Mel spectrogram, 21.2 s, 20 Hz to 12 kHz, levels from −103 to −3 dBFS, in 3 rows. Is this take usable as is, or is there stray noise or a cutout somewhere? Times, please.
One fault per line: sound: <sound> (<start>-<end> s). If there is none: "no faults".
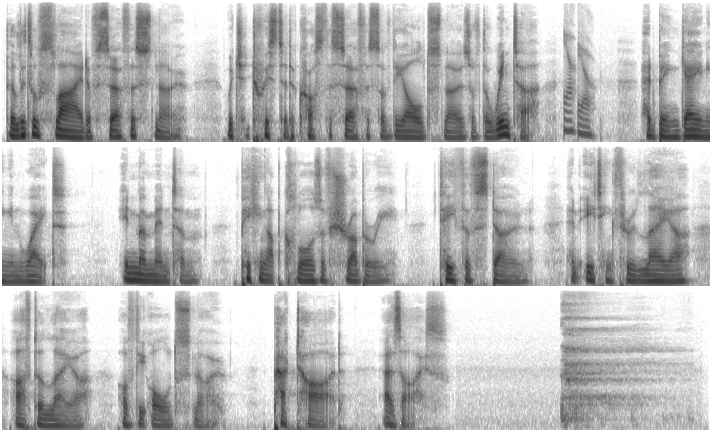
sound: chirp (5.6-6.0 s)
sound: sigh (19.7-21.1 s)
